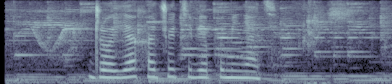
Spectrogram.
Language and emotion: Russian, neutral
